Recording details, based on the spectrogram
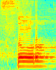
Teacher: Perhatikan rohnya itu di waqaf, maka suara rohnya itu tebal lah.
